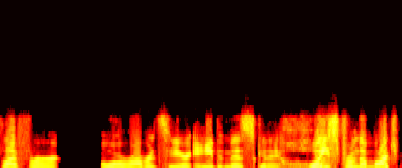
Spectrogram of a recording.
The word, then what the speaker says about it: Abmas: Abe Miss. It's pronounced Abe-Miss. Okay, not Abmas.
